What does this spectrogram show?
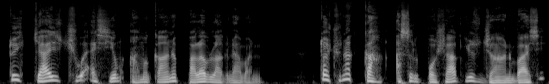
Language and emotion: Kashmiri, angry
